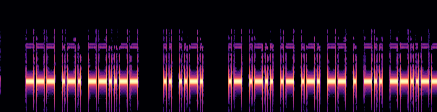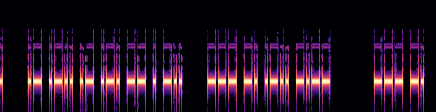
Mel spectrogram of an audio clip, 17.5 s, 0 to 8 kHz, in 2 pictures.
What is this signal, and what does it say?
Morse code, heard as a keyed tone, about 23 wpm, 700 Hz. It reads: OR, IF ALARMED, ALARMED ONLY ON
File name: Book One / 14-Chapter 14 - 23 WPM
